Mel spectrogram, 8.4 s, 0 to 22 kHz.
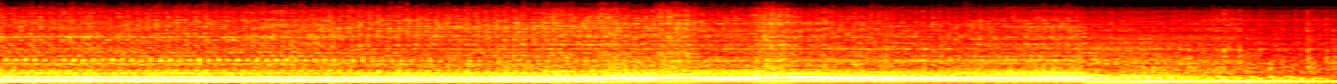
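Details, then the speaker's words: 1963 Mini Cooper, engine claimed to be a built racing engine, first start after reconnecting the coil, run briefly with no coolant: fires and runs smoothly at steady pitch, brief rev, settles with no knocking; healthy running. "Sounds good. Man, that's nice. And I just have everything, I don't have any coolant in it, so I didn't want to let it run too long."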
